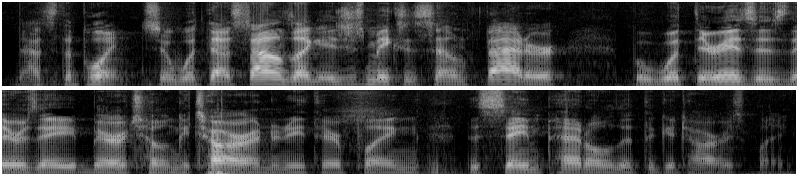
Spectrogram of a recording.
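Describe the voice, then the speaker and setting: A man's voice: mid-range voice, a little fast, fairly bright tone. A man teaching a music class, asking the students questions and singing short parts to illustrate them. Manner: quizzes students, scats examples. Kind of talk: classroom lecture.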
